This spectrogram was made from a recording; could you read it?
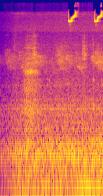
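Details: Weldon valve radio with dead radio circuits but working audio stage, jumper across tried without change: quiet hiss, then two short very high-pitched chirps about half a second apart; intermittent squeal, source undetermined.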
